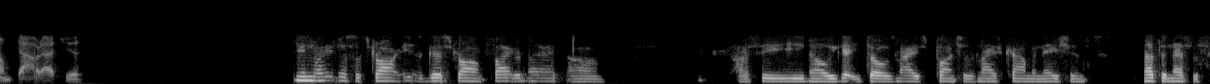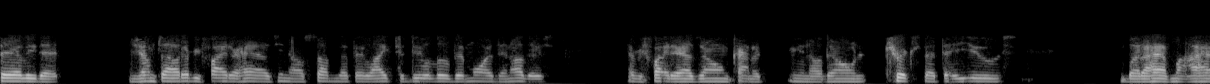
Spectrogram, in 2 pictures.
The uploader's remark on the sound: Conference call. Many thanks to Swanson Communications and the PBC for graciously providing this audio.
